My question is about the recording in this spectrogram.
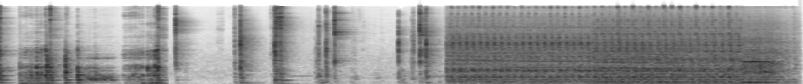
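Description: Scissors cutting through linen cloth in a series of separate snips. About five and a half seconds in, an electric sewing machine starts and runs steadily with a rapid needle rhythm for about four seconds, then stops.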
